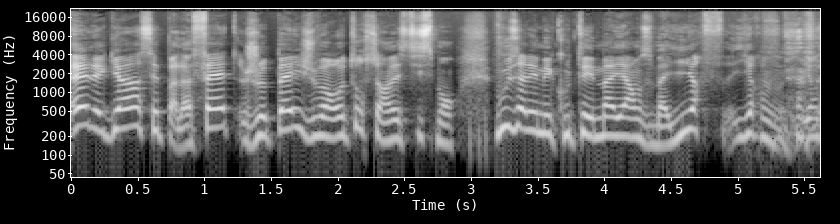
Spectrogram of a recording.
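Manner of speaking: ordinary talk, nothing marked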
